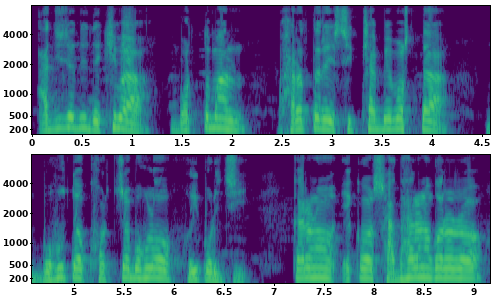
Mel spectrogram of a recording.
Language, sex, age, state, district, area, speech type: Odia, male, 30-45, Odisha, Bhadrak, rural, spontaneous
